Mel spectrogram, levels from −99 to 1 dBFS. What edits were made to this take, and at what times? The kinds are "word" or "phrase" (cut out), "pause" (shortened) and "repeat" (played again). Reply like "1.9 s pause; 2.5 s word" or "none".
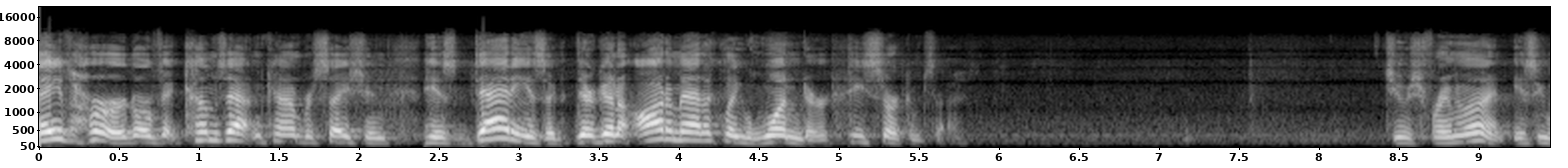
2.4 s word; 3.3 s word; 5.0 s word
